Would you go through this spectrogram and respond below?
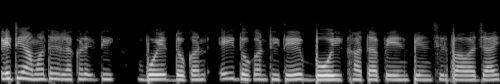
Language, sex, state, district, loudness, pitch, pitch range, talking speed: Bengali, female, West Bengal, North 24 Parganas, -17 LUFS, 225 Hz, 215-235 Hz, 180 wpm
